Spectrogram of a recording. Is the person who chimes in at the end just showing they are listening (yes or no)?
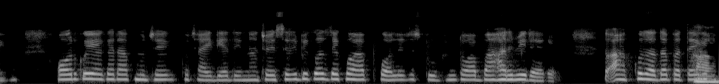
yes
